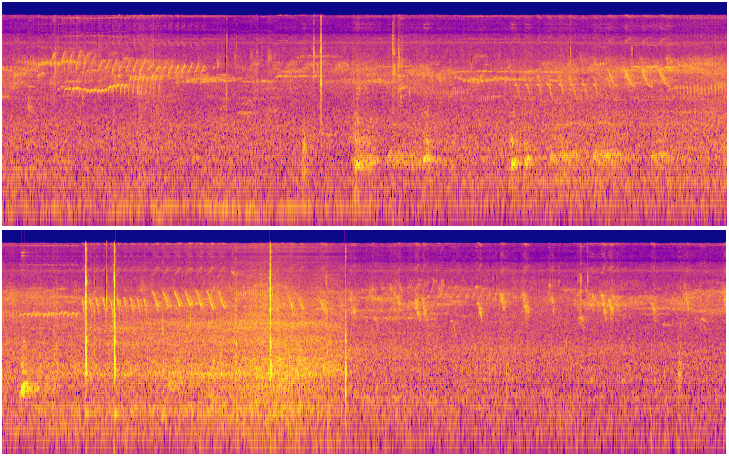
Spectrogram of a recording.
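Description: Outdoor ambience with birds chirping and trilling in quick high runs of notes, and some lower calls in the first half. Over the middle stretch there are about half a dozen sharp clicks, the loudest sounds.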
